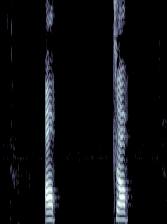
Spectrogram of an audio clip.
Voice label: ap zap1, cantonese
